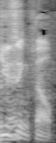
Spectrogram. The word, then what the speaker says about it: Heusinkvelt: You tell me your Heusinkvelt.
